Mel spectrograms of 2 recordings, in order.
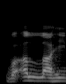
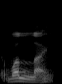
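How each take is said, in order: First: The 'wa' is said apart from 'allahi'. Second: The 'wa' is linked smoothly into 'llahi'. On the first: The speaker calls it wrong. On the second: The speaker calls it right.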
